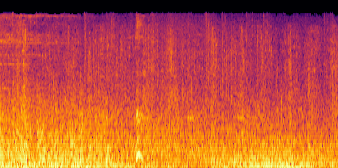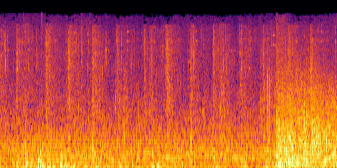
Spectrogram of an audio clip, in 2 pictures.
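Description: Heavy footsteps crunch along a dirt path.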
